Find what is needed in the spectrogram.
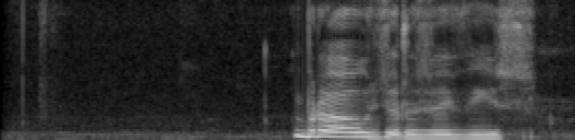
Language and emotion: Russian, sad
